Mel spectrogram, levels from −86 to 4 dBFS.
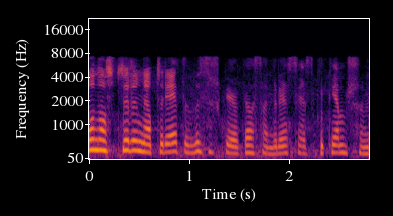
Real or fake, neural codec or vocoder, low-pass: fake; codec, 16 kHz, 2 kbps, X-Codec, HuBERT features, trained on general audio; 7.2 kHz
